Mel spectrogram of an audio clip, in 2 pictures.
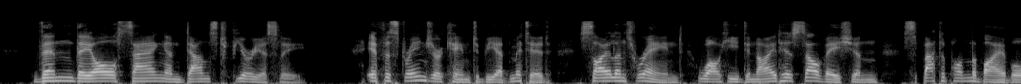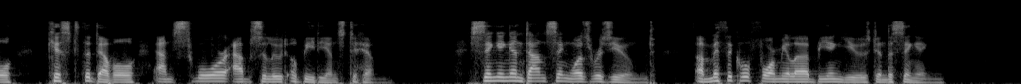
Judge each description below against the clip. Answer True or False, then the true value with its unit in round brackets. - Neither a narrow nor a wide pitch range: False (5.7 semitones)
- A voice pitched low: True (125 Hz)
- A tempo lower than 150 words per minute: True (140 wpm)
